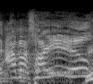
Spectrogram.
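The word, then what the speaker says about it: Avisaíl: That's right, it's pronounced Avasail! – He is correct.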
